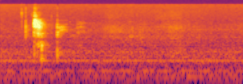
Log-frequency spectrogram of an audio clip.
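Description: A brief, soft, breathy vocal sound from a woman about half a second in, over quiet room tone with a faint steady hum.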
